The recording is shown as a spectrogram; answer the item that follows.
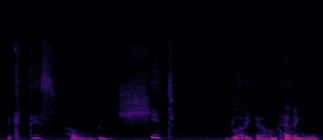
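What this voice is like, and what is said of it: Wavering put-on British accent. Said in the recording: “My accent's like floating all over the goddamn...”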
